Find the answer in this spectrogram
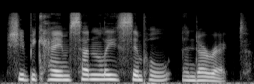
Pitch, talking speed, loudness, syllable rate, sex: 200 Hz, 140 wpm, -14 LUFS, 5.1 syllables/s, female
